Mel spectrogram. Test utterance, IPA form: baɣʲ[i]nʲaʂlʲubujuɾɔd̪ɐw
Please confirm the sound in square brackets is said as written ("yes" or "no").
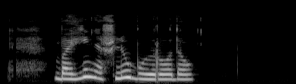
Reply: yes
